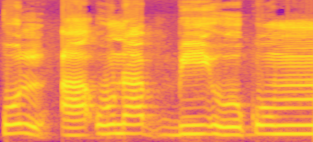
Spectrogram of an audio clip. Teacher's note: মিম সাকিনের মধ্যে গুন্নাহ করবেন, কারণ মিম সাকিনে পরে বা থাকলে গুন্নাহ করে পড়তে হয়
